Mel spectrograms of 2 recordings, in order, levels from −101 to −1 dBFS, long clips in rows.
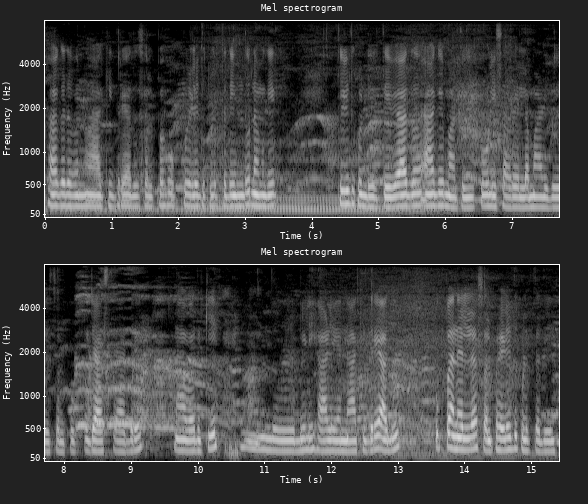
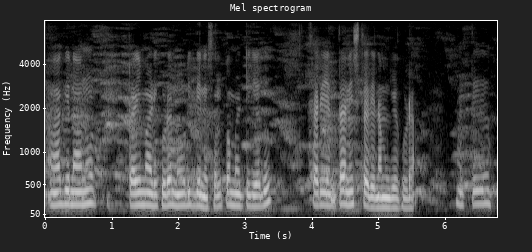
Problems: background sounds at intervals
